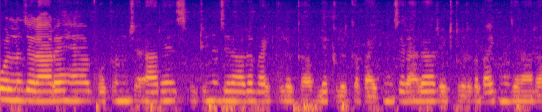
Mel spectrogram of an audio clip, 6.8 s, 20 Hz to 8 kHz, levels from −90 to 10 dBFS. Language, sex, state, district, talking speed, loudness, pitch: Hindi, male, Odisha, Khordha, 280 wpm, -16 LUFS, 215 Hz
